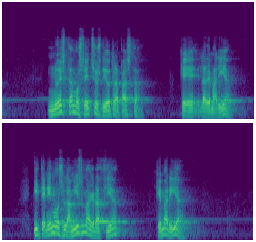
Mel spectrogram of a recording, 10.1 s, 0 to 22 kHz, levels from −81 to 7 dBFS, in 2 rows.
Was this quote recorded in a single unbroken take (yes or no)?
yes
